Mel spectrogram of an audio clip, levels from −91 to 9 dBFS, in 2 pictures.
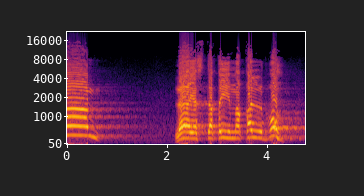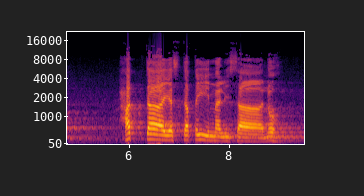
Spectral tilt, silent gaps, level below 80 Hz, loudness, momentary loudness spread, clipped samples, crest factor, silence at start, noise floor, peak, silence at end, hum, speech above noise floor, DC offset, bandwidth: -3 dB/octave; none; -54 dBFS; -10 LUFS; 14 LU; 0.9%; 12 dB; 0 s; -50 dBFS; 0 dBFS; 0.35 s; none; 40 dB; under 0.1%; 16 kHz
